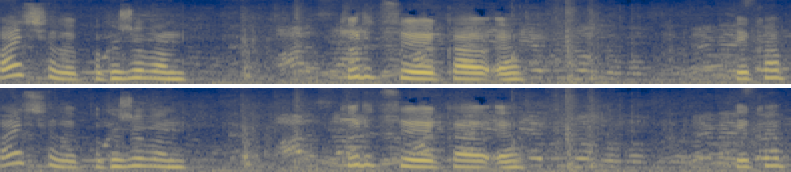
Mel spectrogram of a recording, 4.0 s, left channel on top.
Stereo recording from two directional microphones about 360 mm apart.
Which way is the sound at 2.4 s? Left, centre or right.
Centre.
